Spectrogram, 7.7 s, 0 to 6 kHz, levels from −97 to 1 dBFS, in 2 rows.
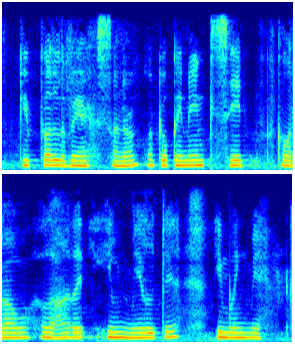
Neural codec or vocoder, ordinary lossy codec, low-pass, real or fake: codec, 16 kHz, 0.5 kbps, FunCodec, trained on LibriTTS, 25 frames a second; none; 5.4 kHz; fake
